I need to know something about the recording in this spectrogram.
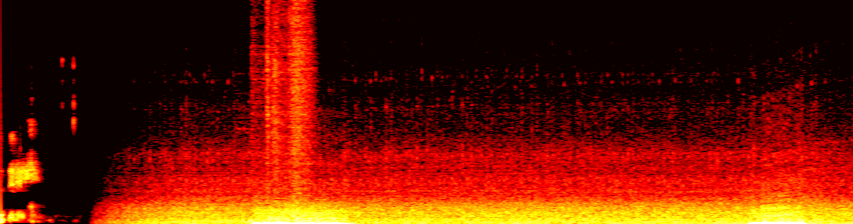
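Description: A truck engine rumbles steadily as the truck drives off.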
